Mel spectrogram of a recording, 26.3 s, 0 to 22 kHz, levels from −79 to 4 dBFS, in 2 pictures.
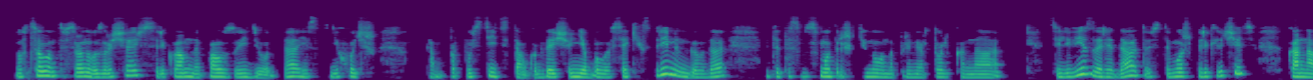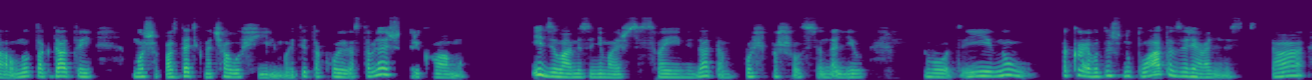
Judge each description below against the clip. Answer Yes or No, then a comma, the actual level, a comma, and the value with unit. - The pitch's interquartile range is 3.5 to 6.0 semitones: No, average, 3.1 semitones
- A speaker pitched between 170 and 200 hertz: Yes, high, 190 Hz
